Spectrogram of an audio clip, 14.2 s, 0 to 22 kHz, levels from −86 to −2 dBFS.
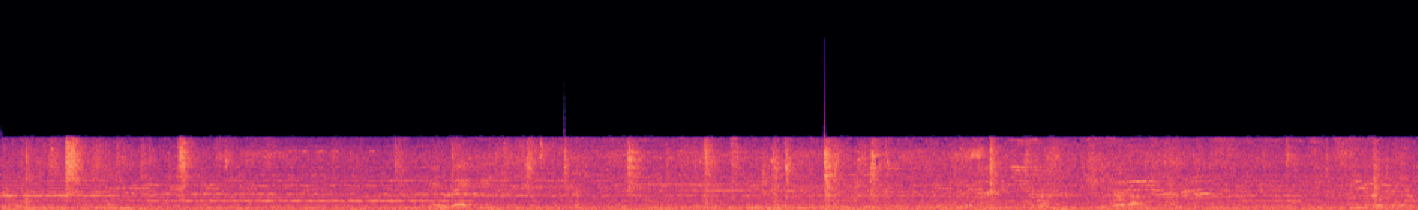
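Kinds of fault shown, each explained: Nothing here stands out as a technical fault; the audio holds together without any glitch, dropout or odd artefact catching the ear.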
